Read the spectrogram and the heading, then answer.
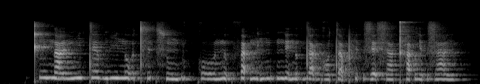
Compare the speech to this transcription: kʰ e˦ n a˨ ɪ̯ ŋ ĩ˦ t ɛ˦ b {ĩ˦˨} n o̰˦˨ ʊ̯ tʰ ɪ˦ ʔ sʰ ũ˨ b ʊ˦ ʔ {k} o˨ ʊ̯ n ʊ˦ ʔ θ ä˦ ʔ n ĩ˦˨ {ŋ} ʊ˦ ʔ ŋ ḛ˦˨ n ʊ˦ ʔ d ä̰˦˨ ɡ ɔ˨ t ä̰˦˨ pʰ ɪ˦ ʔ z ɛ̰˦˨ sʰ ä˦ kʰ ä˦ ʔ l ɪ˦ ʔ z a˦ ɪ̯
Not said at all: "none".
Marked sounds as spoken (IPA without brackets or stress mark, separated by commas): ĩ˦, k, ŋ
